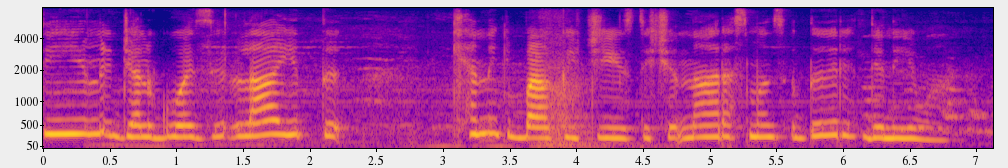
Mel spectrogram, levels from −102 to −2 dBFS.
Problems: constant background noise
